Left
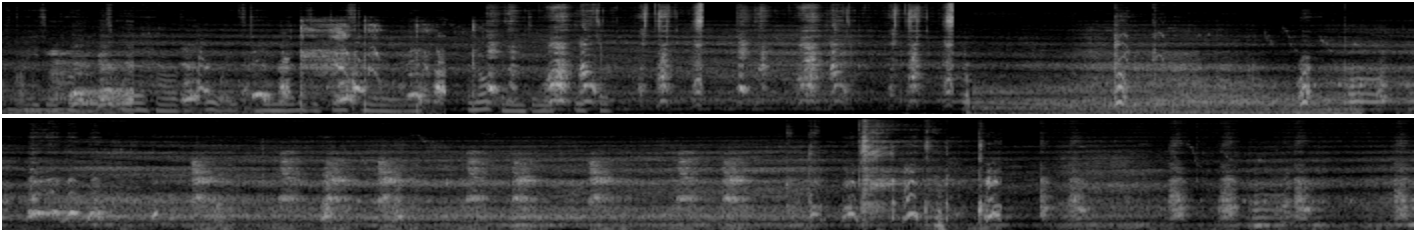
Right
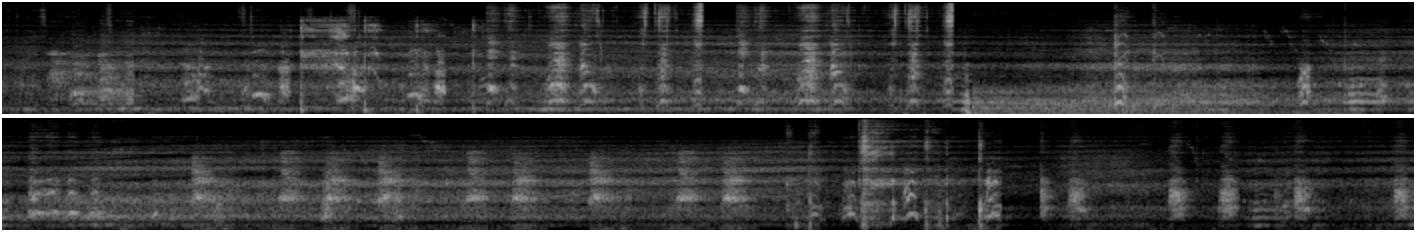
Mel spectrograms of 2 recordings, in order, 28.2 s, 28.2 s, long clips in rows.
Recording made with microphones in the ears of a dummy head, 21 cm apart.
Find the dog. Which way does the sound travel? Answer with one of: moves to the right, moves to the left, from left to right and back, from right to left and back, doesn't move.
from left to right and back.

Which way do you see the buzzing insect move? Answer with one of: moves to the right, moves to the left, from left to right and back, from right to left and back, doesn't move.
moves to the left.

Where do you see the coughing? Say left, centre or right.
right.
